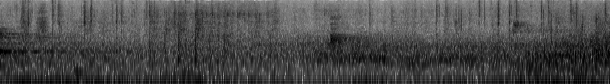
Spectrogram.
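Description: Footsteps walk on a hard wet floor.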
